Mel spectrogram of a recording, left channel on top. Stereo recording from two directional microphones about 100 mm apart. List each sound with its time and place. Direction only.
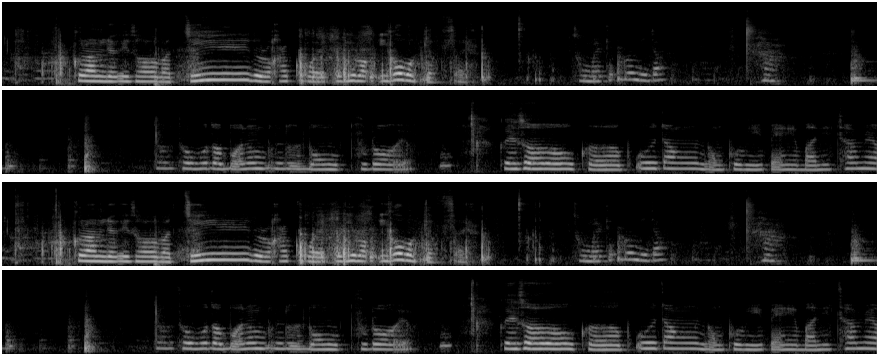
0.7 s speech: 15° right (ahead or behind)
2.0 s female singing: 25° left (ahead or behind)
2.6 s speech: 5° left (ahead or behind)
3.1 s speech: 30° right (ahead or behind)
3.8 s speech: 15° right (ahead or behind)
5.7 s speech: 5° left (ahead or behind)
7.4 s a sound: 10° left (ahead or behind)
10.2 s speech: 10° right (ahead or behind)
